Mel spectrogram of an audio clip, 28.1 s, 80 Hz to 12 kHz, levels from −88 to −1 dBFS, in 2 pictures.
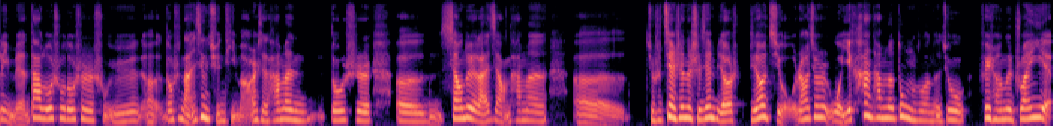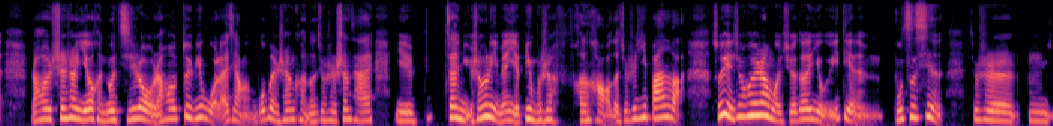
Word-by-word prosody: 里 215 -2 -3
面 - - -5
大 250 -1 +3
多 230 +1 +3
数 240 -1 -2
都 220 0 +1
是 225 -3 -1
属 - - -10
于， 180 +3 -5
呃， 175 -1 -7
都 205 - -4
是 235 0 -5
男 - - +2
性 265 +2 +4
群 190 -5 -5
体 280 +9 -8
嘛。 280 - -5
而 200 - 0
且 195 -3 -4
他 205 +3 -2
们 215 -3 0 0.3
都 205 +1 +1
是， 195 -3 0 0.3
呃 180 -2 0 0.2
相 235 - +3
对 245 -3 +5
来 175 0 +2
讲 195 -4 -3
他 200 -1 -7
们， 195 -3 -3 0.3
呃 145 -9 -4 0.5
就 200 - -5
是 205 - -6
健 270 +4 +6
身 255 +1 +4
的 250 - +5
时 220 -2 -1
间 250 0 +4
比 210 - -2
较 185 - +5 0.3
比 215 - -6
较 270 +5 +7
久。 380 - -5
然 - - +1
后 240 - +2
就 270 +2 0
是 255 -3 +1
我 185 -3 -1
一 160 - +1
看 290 +7 +3
他 255 0 0
们 250 - +2
的 245 - +3
动 245 -4 +1
作 195 -1 -5
呢， - - -4
就 205 0 -2 0.2
非 250 -1 +3
常 215 0 -1
地 225 0 +2
专 235 +4 +3
业， 260 -2 +3 0.4
然 190 +3 -3
后 225 0 +2
身 240 +2 +1
上 250 -1 +3
也 215 - 0
有 225 +1 +4
很 205 -4 -5
多 210 +2 +3
肌 210 +2 -4
肉， 225 -7 +3
然 175 - +2
后 230 +1 -1
对 265 +2 0
比 245 +3 0
我 235 -7 -3
来 - - -1
讲， 205 0 -5
我 210 - -1
本 225 -5 -1
身 215 +3 -3
可 215 -1 -7
能 175 - -6
就 195 +1 -8
是 200 - -5
身 225 +4 -2
材， 195 -1 -3 0.3
也 190 -1 -3
并 250 +1 -16
在 260 -1 +3
女 220 - -1
生 265 +5 +4
里 245 - +3
面 195 +3 -2
也 165 -3 0
并 235 +2 +1
不 195 - -3
是 210 +1 -1
很 190 - -8 0.3
很 195 +1 0
好 - - -2
的， - - -3
就 200 +3 -8
是 230 +3 -3
一 260 +3 +1
般 255 +1 +4
吧。 230 - +2 0.4
所 305 - +2
以 290 -8 +7
就 280 0 +1
会 305 +1 +7
让 305 -3 +7
我 190 - 0
觉 190 +2 -5
得 225 +2 +2
有 225 - -2
一 315 -5 -4
点 250 +6 -2 0.3
不 205 - -1
自 265 +2 0
信。 255 -1 0 0.4
就 220 -2 -5
是， 195 -6 -1
嗯， 190 -1 -7
215 Hz, 265 characters per minute, -23 LUFS, 195-245 Hz, 0.5 s, 较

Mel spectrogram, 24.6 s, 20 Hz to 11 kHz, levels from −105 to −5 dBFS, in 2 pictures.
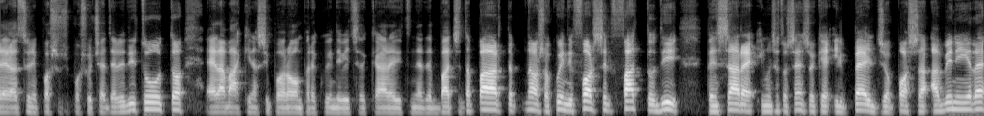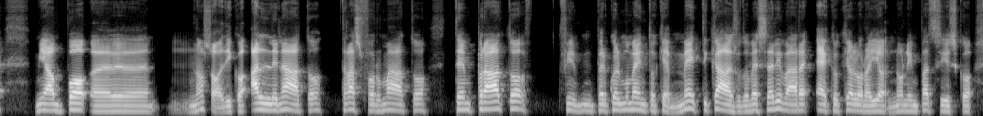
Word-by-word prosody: relazioni 100 0 -2
posso - - -8
può - - -16
succedere 105 +2 -8
di 140 +3 -4
tutto, 155 -2 0 0.3
e 100 - +1
la 105 0 +3
macchina 100 -1 -3
si - - -9
può 100 -1 -3
rompere, 95 -2 -2
quin 100 +1 -12
devi 95 -1 -6
cercare 95 0 -4
di 95 - -6
tenere 95 -4 -11
del 95 0 -10
budget 105 +2 -1
da 125 - -4
parte". 145 +2 +6
Non 150 -1 0
lo 135 - +2
so, 115 -1 -6
quindi, 140 -1 -2
forse 165 +2 +3
il 130 - -7
fatto 170 -1 +3
di 145 +1 +2 0.3
pensare, 120 +2 +4
in 115 - -9
un 115 - -4
certo 115 +1 -11
senso, 120 -1 -6
che 115 -1 -2
il 110 -3 -7
peggio 115 -6 +2
possa 115 -2 -1
avvenire, 155 +5 +1 0.4
mi 135 +3 0
ha 135 - +7
un 130 -3 0
po', 145 +2 +6
ehm, 115 -1 0 0.4
non 130 +8 -5
so, 95 -10 -1
dico 115 +2 -1
allenato, 135 -1 +3 0.2
trasformato, 135 -2 -3 0.3
temprato, 160 +3 +3
f - - -26 0.4
fin 125 -3 -9
per 130 0 -4
quel 145 0 -3
momento 145 -3 -2
che, 120 - -4
metti 155 +12 -2
caso 125 -5 +3
dovesse 130 +5 -4
arrivare, 135 -5 0
ecco 130 -1 +2
che 130 +3 -12
allora 125 -3 -1
io 120 0 0
non 120 +5 -8
impazzisco, 120 0 -6
125 Hz, 160 wpm, -23 LUFS, 115-145 Hz, 0.4 s, ha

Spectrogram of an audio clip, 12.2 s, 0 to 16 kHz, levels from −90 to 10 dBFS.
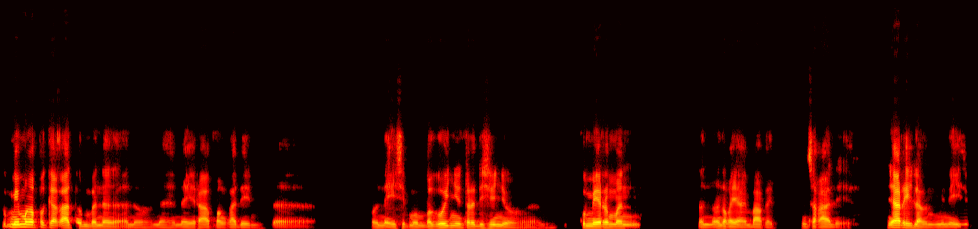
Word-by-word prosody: May 175 - +9
mga 180 -1 +6
pagkakataon 140 -6 +2
ba 105 - 0
na 100 -1 -2 0.2
ano 85 0 -11
na 85 -1 -10 0.2
nahirapan 85 -1 -3
ka 85 - -1
din 80 -1 -9
na, - - -7 1.1
kung 95 0 -7
naisip 95 -1 -3
mong 95 -2 -5
baguhin 135 +6 +2
'yong 130 - -3
tradisyon 115 -1 0
niyo, 80 - -3 0.8
kung 135 - -1
mayro'n 125 0 +6
man, 115 -1 +2 0.9
ano 85 -1 -5
ano 105 - -1
kaya 85 -5 0
bakit, 90 -1 -3 0.3
kung - - -10
sakali? - - -1 0.5
Kunyari 150 -3 +7
lang 85 -1 +1
may 90 0 -6
naisip 90 0 -6
95 Hz, 150 wpm, -26 LUFS, 85-120 Hz, 1.1 s, May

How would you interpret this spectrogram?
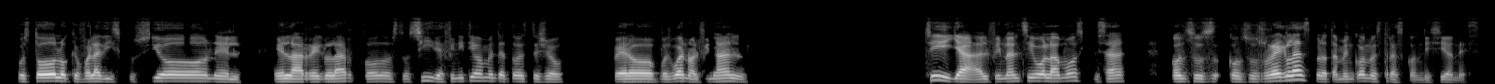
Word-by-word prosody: pues, 140 -2 -6
todo 155 +3 +9
lo 155 -2 +3
que 140 - -5
fue 140 +2 -2
la 140 - +3
discusión, 150 +3 0
el 125 -3 -3 0.3
el 135 +1 +3
arreglar 135 +2 +1
todo 135 +1 -4
esto, 130 -1 -14
sí, 170 +8 -6
definitivamente 150 +4 -4
todo 140 0 -3
este 135 0 -7
show, 125 -1 -5 0.5
pero, 130 0 +4
pues 125 0 -6
bueno, 150 -2 +2
al 120 - -4
final 140 +1 -1 1.8
sí, 390 -6 +2
ya, 140 -5 +5
al 125 +2 -2
final 140 +3 -3
sí 160 - -4
volamos, 160 +2 +1
quizá 135 +3 -3 0.5
con 140 0 -1
sus 140 -1 -5
con 135 -1 -4
sus 130 +1 -9
reglas, 195 +9 +5
pero 130 - -2
también 125 +2 -7
con 155 +3 -2
nuestras 125 -4 -7
condiciones. 105 +2 -11
140 Hz, 155 wpm, -21 LUFS, 130-150 Hz, 1.8 s, todo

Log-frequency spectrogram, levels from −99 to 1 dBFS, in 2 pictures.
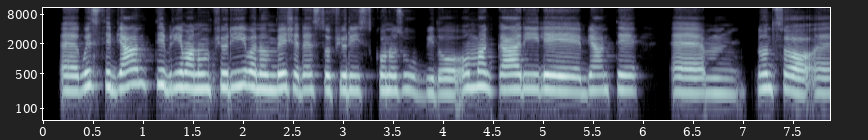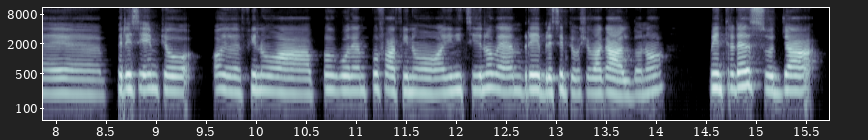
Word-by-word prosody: "Ehm 225 -1 -1
queste 270 +1 0
piante 300 +4 +1
prima 255 0 +2
non 245 0 +2
fiorivano 260 0 +2
invece 240 +1 +3
adesso 235 0 -2
fioriscono 225 0 -2
subito." 205 -4 -7
O 195 +5 -2
magari 240 -2 +1
le 225 -3 +4
piante, 230 0 -4 0.2
ehm, 205 -1 -5
non 245 +1 0
so, 225 -5 -1
ehm, 195 -2 -6
per 230 +4 0
esempio 235 -3 +1
po 230 -3 -3
fino 225 0 -2
a 195 -2 0
poco 225 +1 -1
tempo 220 +2 -2
fa, 230 -2 0
fino 210 -2 -2
agli 205 +1 -3
inizi 230 +1 -2
di 230 - +1
novembre 230 -1 +2
per 210 - -1
esempio 210 -1 -2
faceva 205 +1 -3
caldo 190 -2 +2
no, 230 +7 -5 0.4
mentre 250 -1 +3
adesso 265 -4 +4
già 225 +1 +3
230 Hz, 150 wpm, -21 LUFS, 210-240 Hz, 0.4 s, le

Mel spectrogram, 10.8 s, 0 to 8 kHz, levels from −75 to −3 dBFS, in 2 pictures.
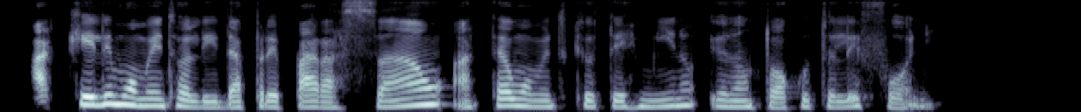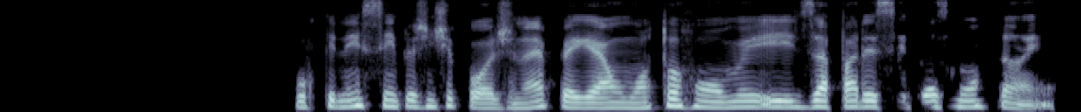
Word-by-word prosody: Aquele 220 +2 +5
momento 185 -4 +4
ali 150 -3 -1
da 145 +1 -1
preparação 160 - +1
até 185 -2 -1
o - - +4
momento 165 -3 -3
que - - -6
eu 160 - -3
termino 165 +4 -3
eu 170 - -4
não 160 0 -2
toco 135 +1 -4
o - - -9
telefone. 155 -2 -7 2.2
Porque 150 +3 -2
nem 165 +3 +1
sempre 170 -2 -2
a - - -2
gente 170 +3 -2
pode, 130 -4 -1
né, 145 +6 -1
pegar 140 -4 +3
um 135 - -2
motorhome 150 +1 0 0.2
e - - 0
desaparecer 155 0 +1
para 155 - -1
as 155 - -4
montanhas. 155 -9 -3
160 Hz, 170 wpm, -22 LUFS, 145-175 Hz, 2.2 s, Aquele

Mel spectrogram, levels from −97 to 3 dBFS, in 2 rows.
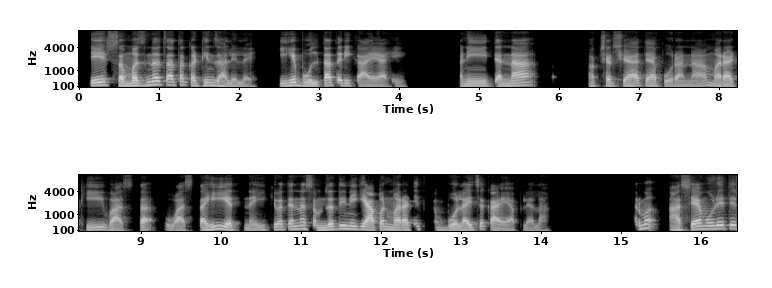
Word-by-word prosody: ते 165 +4 +4
समजणंच 150 +9 +4
आता 180 +1 +4
कठीण 155 +2 0
झालेलं 100 -7 -3
आहे, 90 - -11 0.3
की 135 - -3
हे 165 - +6
बोलता 115 +6 +3
तरी 150 -1 +1
काय 95 -1 -2
आहे? 95 +1 -7 0.7
आणि 130 +1 -2
त्यांना 130 +5 +3 0.9
अक्षरशः 125 +2 -1
त्या 125 -2 +1
पोरांना 105 +4 -5
मराठी 130 +2 -1
वाचता 105 +4 -2 0.3
वाचताही 110 - -1
येत - - +4
नाही 110 +3 -6
किंवा 155 +1 0
त्यांना 175 +3 +1
समजतही 160 +5 +1
नाही, 175 -2 +1
की 165 - +1
आपण 155 +4 +5
मराठीत 140 +3 0
बोलायचं 130 +6 -1
काय - - +2
आहे 100 - -5
आपल्याला. 95 -1 -11 1.1
तर - - -4
मग - - 0 0.3
अशामुळे 175 +11 +3
ते 205 0 +3
130 Hz, 135 wpm, -23 LUFS, 110-155 Hz, 1.1 s, हे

